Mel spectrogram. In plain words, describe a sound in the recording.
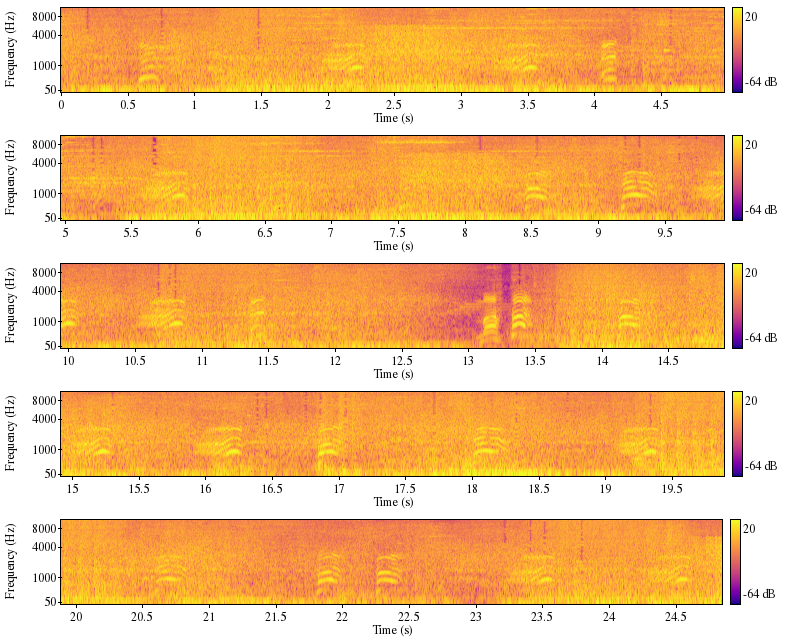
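Game skill effects burst and whoosh rapidly and without pause.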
